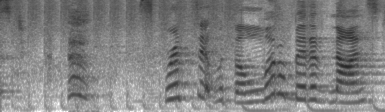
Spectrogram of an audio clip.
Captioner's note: gasping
